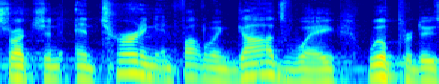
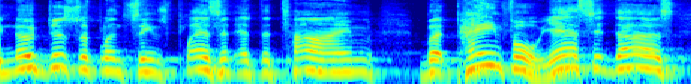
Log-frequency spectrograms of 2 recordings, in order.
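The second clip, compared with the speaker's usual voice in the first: raised, emphatic preaching read; scripture reading; 4 semitones higher, 5 dB louder than usual. Acted. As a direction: proclaim the verses with fervor.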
